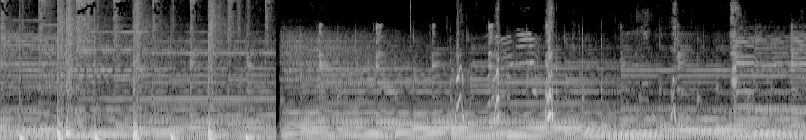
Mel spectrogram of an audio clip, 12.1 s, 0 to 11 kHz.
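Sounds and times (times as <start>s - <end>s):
background music: 0.0s - 12.0s
dog barking: 6.8s - 7.6s, 8.2s - 8.4s, 9.5s - 10.3s.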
